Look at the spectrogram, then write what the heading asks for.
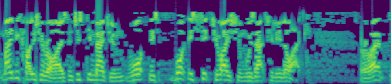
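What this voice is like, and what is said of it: Essex English accent. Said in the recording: “in my Essex accent, I'm going to read it out”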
